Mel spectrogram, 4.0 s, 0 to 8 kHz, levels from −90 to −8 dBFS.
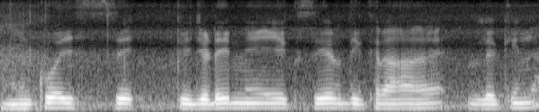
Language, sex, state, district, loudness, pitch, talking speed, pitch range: Hindi, male, Madhya Pradesh, Katni, -17 LUFS, 120 Hz, 150 wpm, 115-125 Hz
